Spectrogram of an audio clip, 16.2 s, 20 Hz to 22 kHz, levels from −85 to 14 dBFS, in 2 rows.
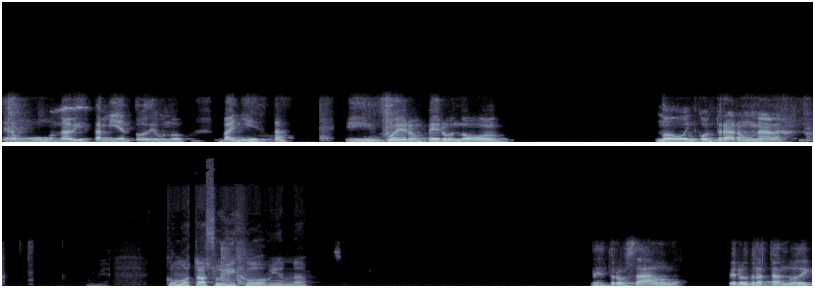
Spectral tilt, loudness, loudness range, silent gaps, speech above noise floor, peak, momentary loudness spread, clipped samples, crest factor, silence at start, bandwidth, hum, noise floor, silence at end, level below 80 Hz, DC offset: -5.5 dB/octave; -19 LUFS; 8 LU; none; 57 dB; -2 dBFS; 14 LU; under 0.1%; 18 dB; 0 s; 16 kHz; none; -76 dBFS; 0 s; -62 dBFS; under 0.1%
